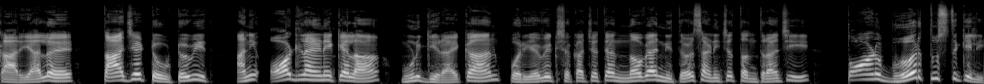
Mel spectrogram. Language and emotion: Goan Konkani, happy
